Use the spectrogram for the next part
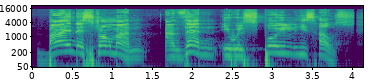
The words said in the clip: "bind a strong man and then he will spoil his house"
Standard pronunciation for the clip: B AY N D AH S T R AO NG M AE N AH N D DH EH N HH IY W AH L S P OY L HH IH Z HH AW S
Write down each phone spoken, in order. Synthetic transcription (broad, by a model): B AY N D AH S T R AO NG M AE N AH N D DH EH N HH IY W AH L S P OY L HH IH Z HH AW S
